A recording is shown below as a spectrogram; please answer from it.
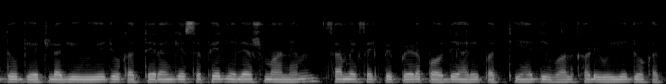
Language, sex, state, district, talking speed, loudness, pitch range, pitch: Hindi, male, Chhattisgarh, Balrampur, 235 wpm, -31 LUFS, 115-120 Hz, 115 Hz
